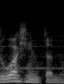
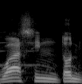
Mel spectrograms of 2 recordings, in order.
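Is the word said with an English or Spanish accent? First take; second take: English; Spanish. First: It is said with an English accent. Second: It is said with a Spanish accent. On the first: The speaker calls it right. "Lo que suena en inglés más o menos es" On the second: The speaker calls it wrong. "que solemos decir"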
